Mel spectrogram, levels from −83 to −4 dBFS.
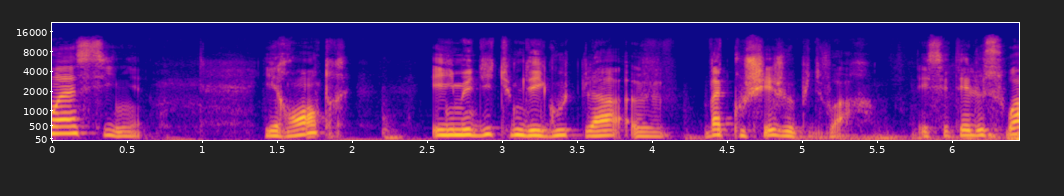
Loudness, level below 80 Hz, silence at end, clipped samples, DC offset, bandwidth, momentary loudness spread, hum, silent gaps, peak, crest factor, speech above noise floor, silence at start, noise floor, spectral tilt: -21 LUFS; -46 dBFS; 0 s; under 0.1%; under 0.1%; 13.5 kHz; 17 LU; none; none; -4 dBFS; 18 dB; 27 dB; 0 s; -47 dBFS; -5 dB/octave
